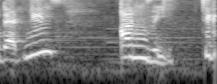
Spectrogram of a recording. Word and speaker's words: ennui: इसकी प्रोनाउंसिएशन थोड़ी सी हटके है। अनवी, अनवी।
